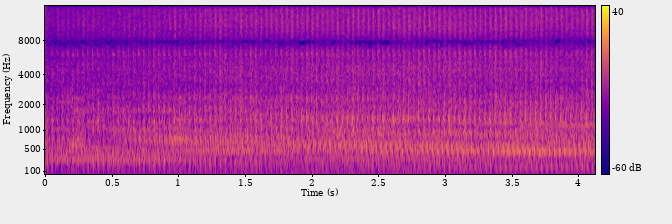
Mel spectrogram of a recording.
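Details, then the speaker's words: Home-built diesel air compressor at full throttle under compressor load after new belt install, around 80 PSI: steady diesel chug with loose slapping flutter; drive belt flapping a lot but staying on. "I like to run it on Full Throttle so that way it will engage the clutch the most so the clutch doesn't slip the Bel still Flats a lot but it's not Flo off"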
